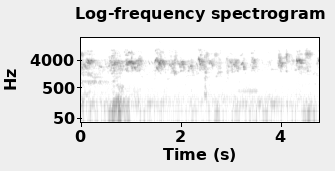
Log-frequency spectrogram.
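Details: Several young chicks chirp as they eat, giving bright, piercing peeps in uneven groups, with brief dips between bursts and faint low rustling underneath.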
